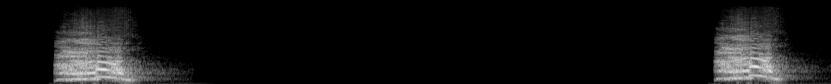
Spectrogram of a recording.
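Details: Congo hippo giving two short, rough, grunting calls with a strained tonal quality, each about a second long and set far apart in a quiet background.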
